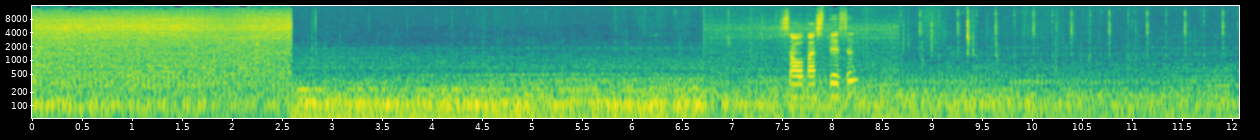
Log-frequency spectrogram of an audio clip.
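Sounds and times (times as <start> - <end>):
street noise hiss: 0.0 - 2.6, 6.6 - 11.7
car cabin rumble: 2.6 - 12.0.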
